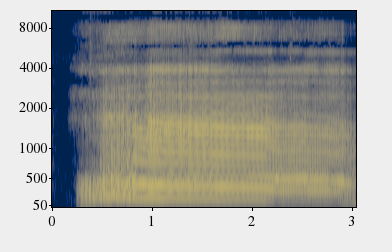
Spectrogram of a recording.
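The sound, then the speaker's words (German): A voice imitates an old dog's growl in a German story being read aloud: one long, low, rumbling snarl that starts abruptly, holds steady and loud for about three seconds, then eases slightly at the end. “Und als der alte Hund hörte, wie der böse Steinmarder die Hühner belog, da knurrte er gewaltig in seiner Ecke.”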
